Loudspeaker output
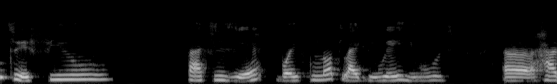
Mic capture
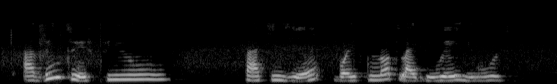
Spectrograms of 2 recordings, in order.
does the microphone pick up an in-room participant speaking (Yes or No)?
No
